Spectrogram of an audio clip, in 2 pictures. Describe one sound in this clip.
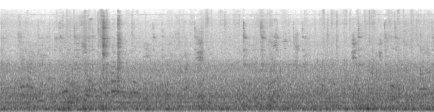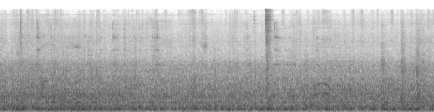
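A train rumbles steadily along an elevated track.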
